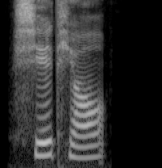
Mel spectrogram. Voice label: "协调", Chinese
